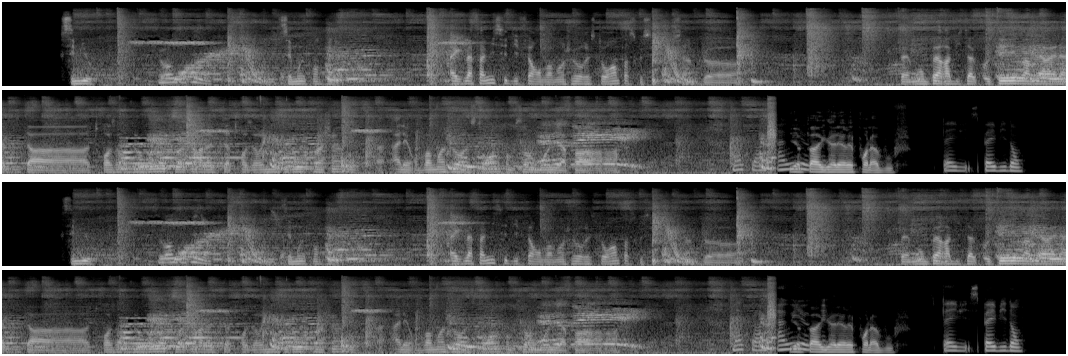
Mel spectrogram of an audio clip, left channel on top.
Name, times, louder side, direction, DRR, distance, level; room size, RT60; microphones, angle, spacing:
voice 1, 0.6-0.9 1.6-1.7 2.8-3.4 4.5-7.5 9.0-16.9 18.5-19.7, left 2 dB, 60° left, 1.1 m, -27 dB
sound 1, 0.7-18.4, left 1 dB, 5° left, 1.8 m, -27 dB
voice 2, 1.6-2.1 2.6-2.9 9.1-9.5 17.9-18.9 20.0-20.8, right 1 dB, 55° right, 1.7 m, -31 dB
head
